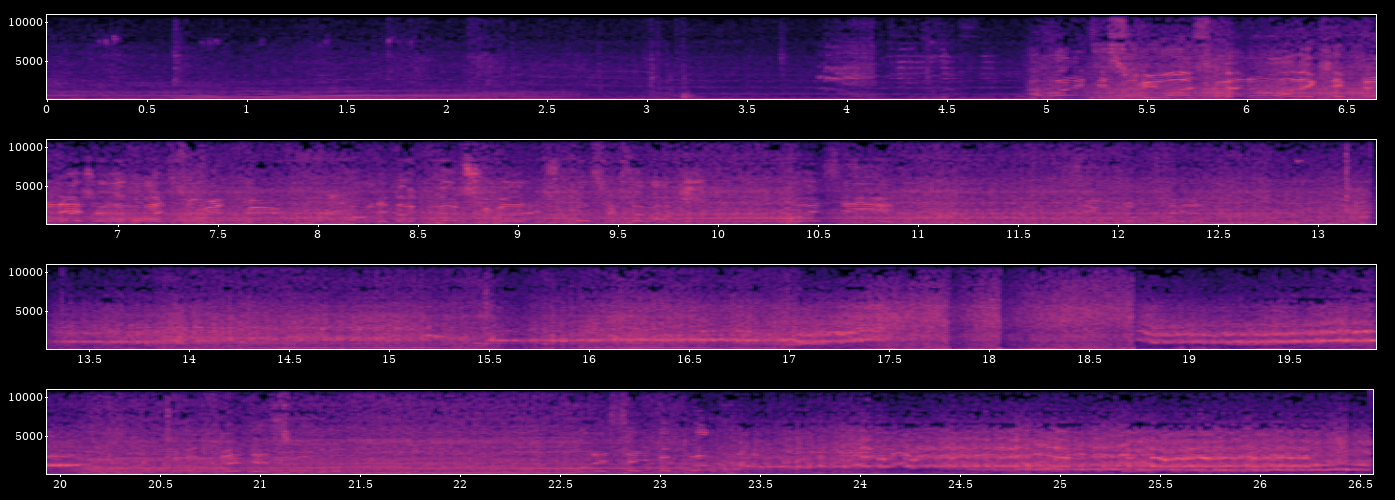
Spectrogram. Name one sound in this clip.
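A car engine revs hard and roars up and down close by.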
